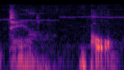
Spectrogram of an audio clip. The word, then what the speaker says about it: temple: Stress, temple, and the second one. So it's temple. Temple. It's actually the first one, so temple. The first one, temple.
